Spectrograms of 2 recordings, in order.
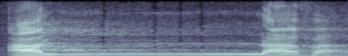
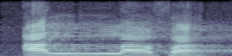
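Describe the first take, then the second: First: The doubled L is held for a long time. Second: The doubled L is pressed quickly and moves straight on. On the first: The speaker calls it wrong. "Ora oleh suwi-suwi. Allafa, enggak bisa" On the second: The speaker calls it right. "langsung diambil, tekan, cepat"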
